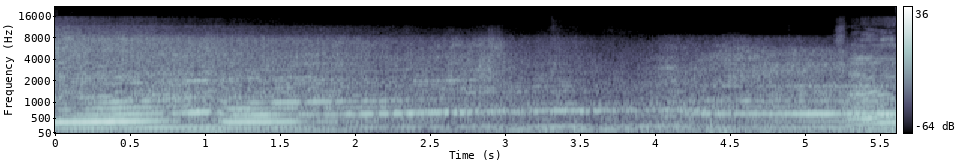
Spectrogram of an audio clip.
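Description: Formula 1 race car engines scream along a circuit in a loud, continuous high-revving whine, pitch dropping and rising through gear shifts as the cars pass.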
